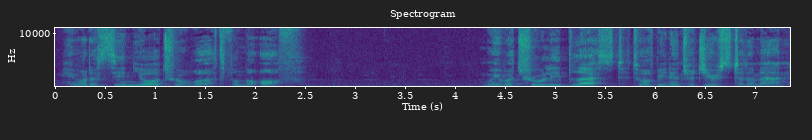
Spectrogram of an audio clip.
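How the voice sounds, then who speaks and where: An earnest young samurai rebel, very expressive. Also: male voice, lowish voice, unhurried, soft background music. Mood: reflective, warm. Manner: earnest, emphatic, formal phrasing. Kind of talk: video game cutscene acting.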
